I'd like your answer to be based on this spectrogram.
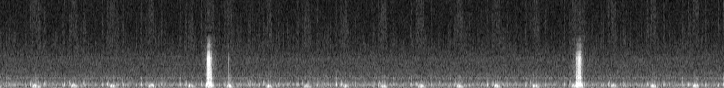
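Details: Fetal hiccups heard as little thumps, recorded on a home Doppler during labor in a twin pregnancy with girls.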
